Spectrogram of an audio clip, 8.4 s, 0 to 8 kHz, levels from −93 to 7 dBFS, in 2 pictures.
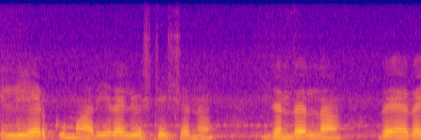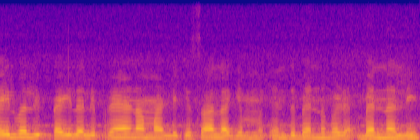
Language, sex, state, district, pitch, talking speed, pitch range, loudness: Kannada, female, Karnataka, Dakshina Kannada, 165 Hz, 100 wpm, 160-175 Hz, -16 LUFS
